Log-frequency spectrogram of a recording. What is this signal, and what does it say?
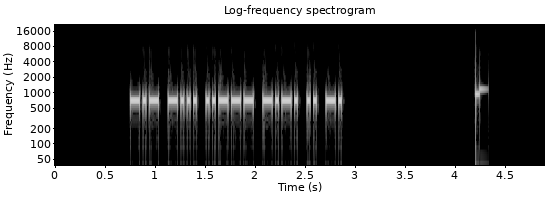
Morse code, heard as a keyed tone, about 36 wpm, 700 Hz. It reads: KB2CIN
